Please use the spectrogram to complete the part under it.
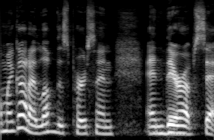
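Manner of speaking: ordinary talk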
